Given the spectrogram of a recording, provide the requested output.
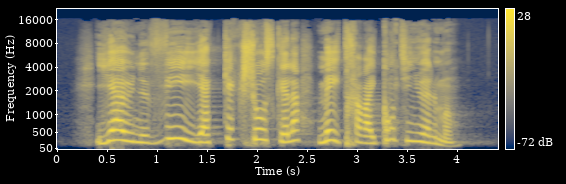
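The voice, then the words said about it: Non-Parisian regional French accent. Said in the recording (French): “quand je vais à Paris, on se moque un peu de mon accent”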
